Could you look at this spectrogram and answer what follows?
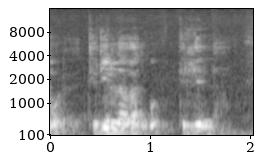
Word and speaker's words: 들릴라: 우리가 어 성탄절이 되면 많은 영화로 보는 삼손과 드릴라 그죠이 발음이 좀 어려워요 들릴라가 아니고 들릴라 그 삼손과 들릴라의 아름다운 사랑 이야기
